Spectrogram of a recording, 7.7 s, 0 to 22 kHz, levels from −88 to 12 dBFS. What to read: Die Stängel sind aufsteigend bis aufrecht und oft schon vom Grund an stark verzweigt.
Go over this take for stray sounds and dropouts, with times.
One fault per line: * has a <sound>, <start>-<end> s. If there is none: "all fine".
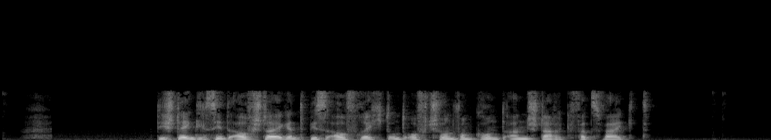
all fine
